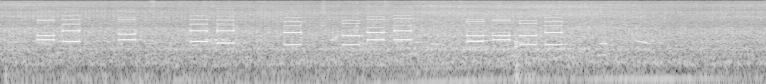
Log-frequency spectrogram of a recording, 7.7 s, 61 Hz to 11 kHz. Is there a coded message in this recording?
Yes: DTMF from 0.4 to 5.6 s, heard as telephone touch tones, dialled by hand, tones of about 170 ms, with street noise. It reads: *C 0 CB 3 1#D 7*13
